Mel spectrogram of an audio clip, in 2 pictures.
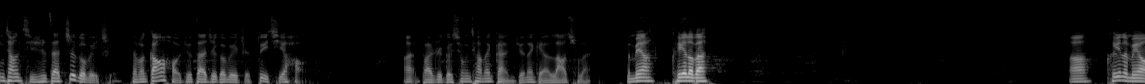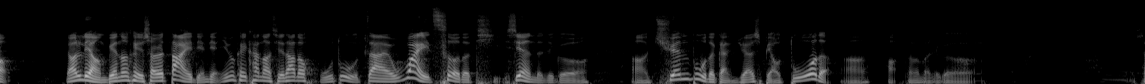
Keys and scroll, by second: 8.3 space, 13.1 ctrl+z, 14.3 ctrl+z, 15.0 space, 15.7 space, 18.1 space, 22.6 ctrl+z.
